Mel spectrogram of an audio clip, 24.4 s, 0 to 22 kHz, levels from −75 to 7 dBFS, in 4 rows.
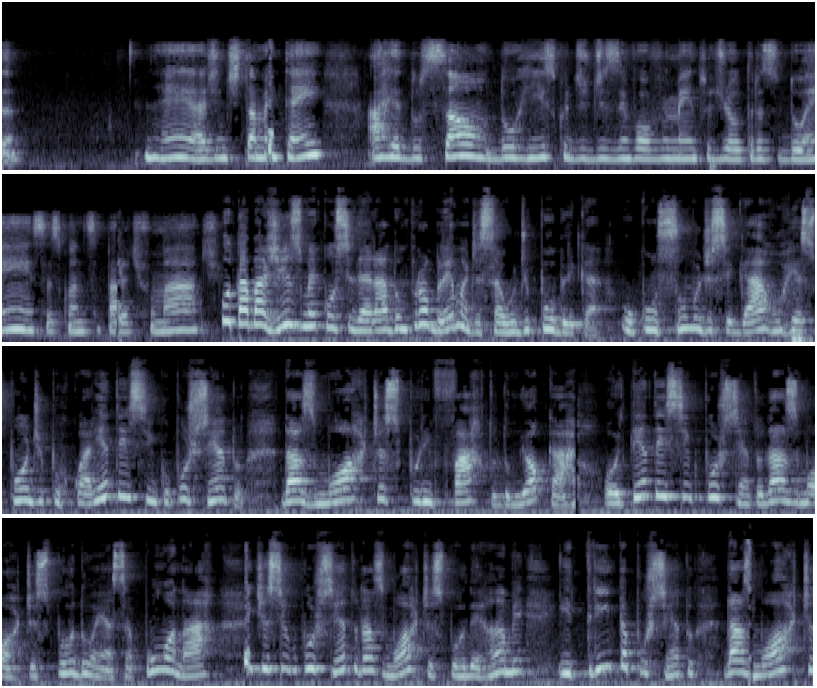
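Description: Damaged data in a compressed stream makes the decoder misread frames and lose sync, giving brief chirps or blips at 1.95–2.03, 6.91–7.00, 16.45–16.53, 20.08–20.15 and 23.86–23.93 s.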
